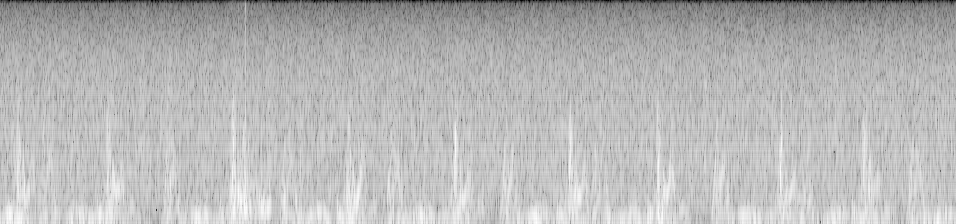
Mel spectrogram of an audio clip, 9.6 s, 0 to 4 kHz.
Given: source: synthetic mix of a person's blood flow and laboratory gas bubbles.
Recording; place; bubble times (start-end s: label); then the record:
Doppler ultrasound of blood flow; precordium
2.27-2.74 s: bubbles
2.81-2.89 s: bubbles
2.97-3.05 s: bubbles
From the record:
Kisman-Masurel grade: 212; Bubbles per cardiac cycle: several, 3 to 8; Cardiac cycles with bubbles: 1 to 10%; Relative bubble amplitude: moderate (0.250 to 0.450); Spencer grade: 1 (occasional bubble signal discernible with the cardiac motion signal, with majority of cardiac periods free of bubbles); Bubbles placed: anywhere in the cardiac cycle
